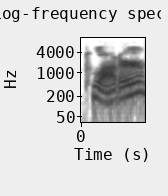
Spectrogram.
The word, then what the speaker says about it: Plottr: I also will say that somewhere in between doing edits, I discovered Plotter, which is a software. It's also available in a browser. It's spelled Plottr.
